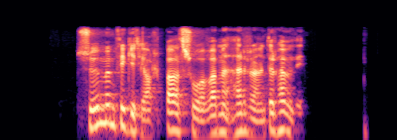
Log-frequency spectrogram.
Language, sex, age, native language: Icelandic, male, 40-49, Icelandic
